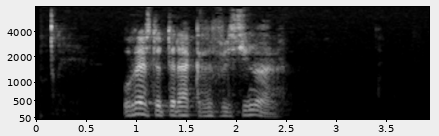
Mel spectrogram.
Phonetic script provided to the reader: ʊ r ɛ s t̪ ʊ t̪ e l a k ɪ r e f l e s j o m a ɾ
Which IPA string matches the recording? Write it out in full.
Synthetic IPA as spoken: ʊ r ɛ s t̪ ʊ t̪ e ɾ a k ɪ r e f l e s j o n a ɾ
